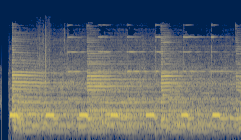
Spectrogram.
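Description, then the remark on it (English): A dense chorus of many clocks ticking and chiming at once, bright ringing tones layered over steady ticks, loud, with no voices. “Are those my clocks on here?”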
